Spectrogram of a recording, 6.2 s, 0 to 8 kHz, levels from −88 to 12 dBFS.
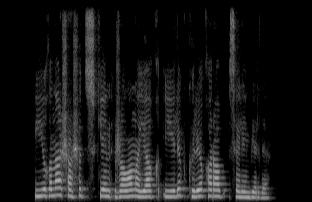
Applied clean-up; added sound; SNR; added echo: none; none; none; none.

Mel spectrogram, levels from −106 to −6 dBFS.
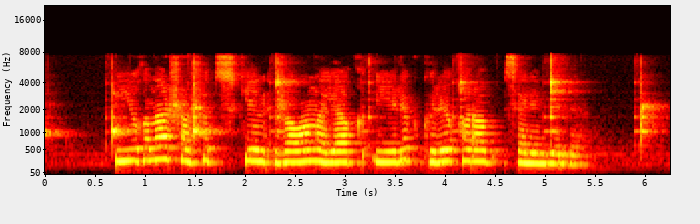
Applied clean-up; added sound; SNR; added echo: none; Drip / Water tap, faucet / Rain; 8 dB; reverberation time 0.2 s.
